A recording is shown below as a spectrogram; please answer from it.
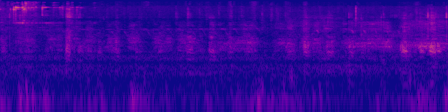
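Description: Ducks and chickens honk, quack and cluck in a busy, overlapping chorus, close by, with shuffling and movement underneath.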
